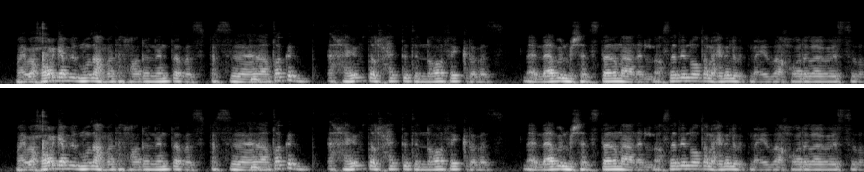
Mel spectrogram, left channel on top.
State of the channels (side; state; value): both; identical; correlation 1.00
